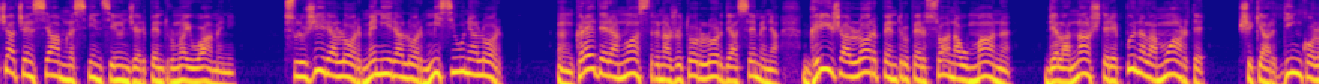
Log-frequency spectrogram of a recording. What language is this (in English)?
Romanian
